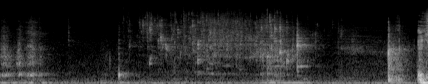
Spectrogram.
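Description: Water trickles and splashes into a leaking camping pot in a few short pours, with small drips and clinks between them and a sharper knock at the end, close and moderately quiet, no talking.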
